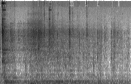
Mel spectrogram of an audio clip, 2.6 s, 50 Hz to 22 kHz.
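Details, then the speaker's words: 1971 Chevy C10 truck, cold start after sitting unused a long while, cheap year-old battery charged two days: rough, uneven, labored churning as the starter turns it over, almost catching but not firing; extended cranking, hard start. "it's been quite a while that's turning over pretty good charged it for two days"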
